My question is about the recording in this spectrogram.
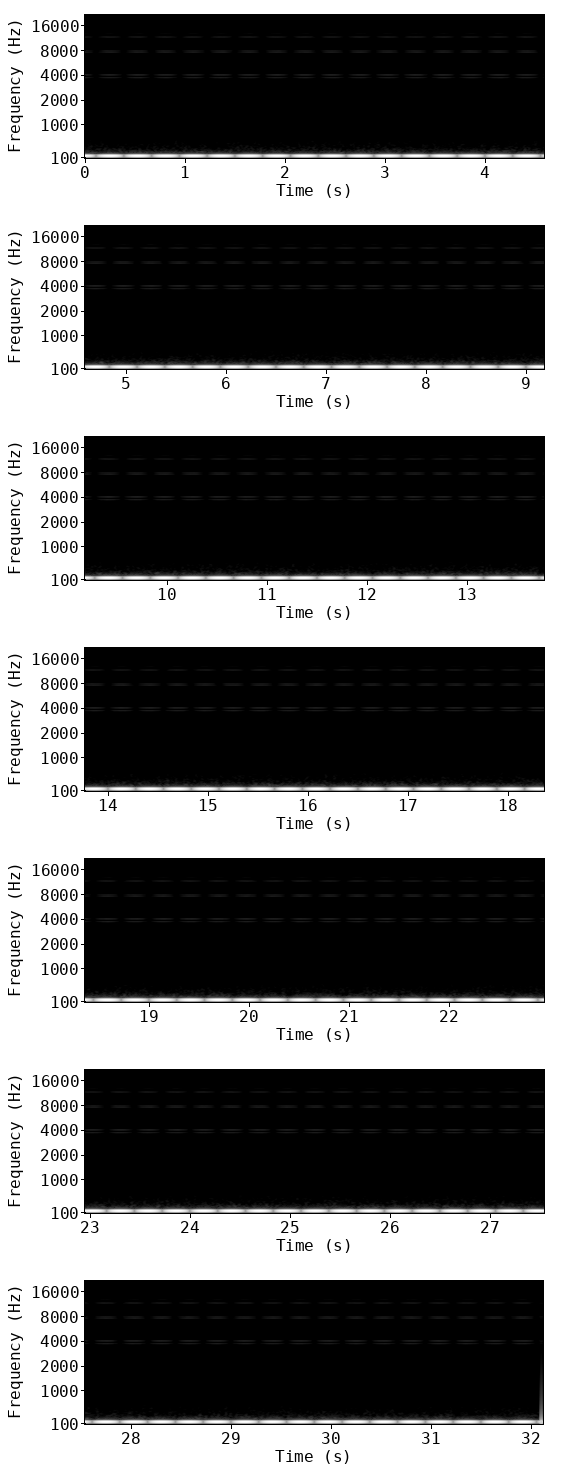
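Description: A steady, low, pure electronic tone: a Rife frequency played as a sine wave. Its loudness pulses evenly several times a second.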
